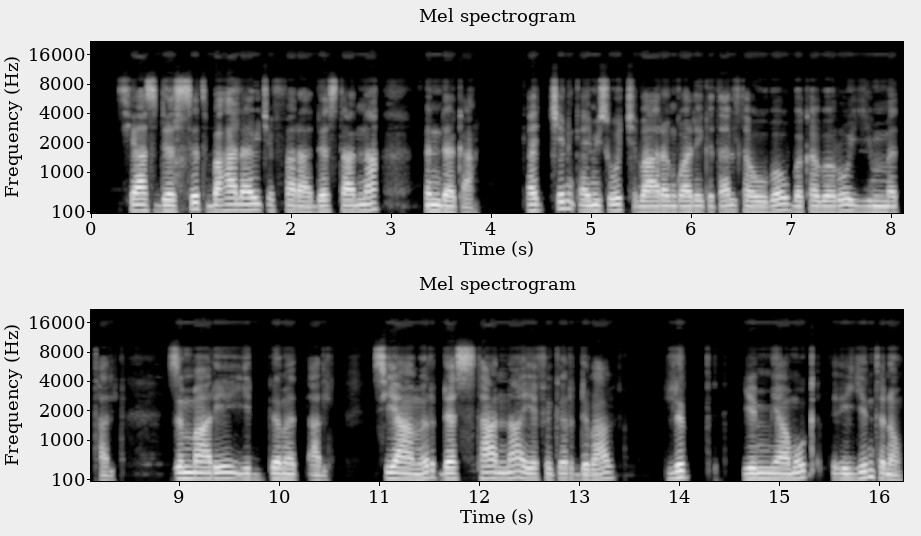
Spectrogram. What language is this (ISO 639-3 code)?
amh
